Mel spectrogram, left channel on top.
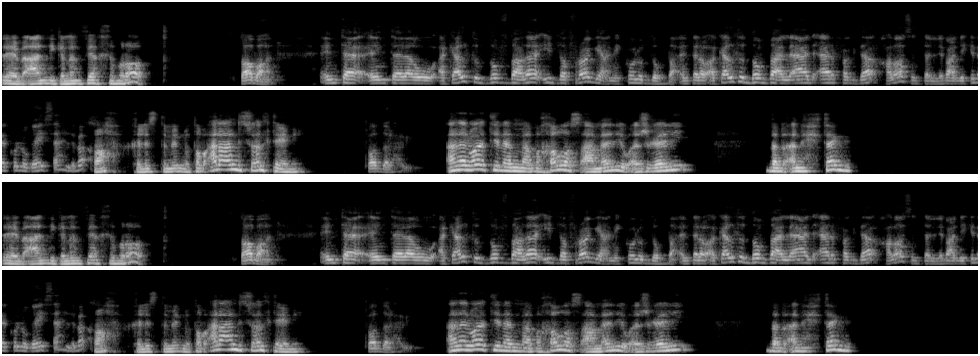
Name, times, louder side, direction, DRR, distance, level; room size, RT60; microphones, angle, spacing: voice 1, 0.0-1.4 10.7-12.8 14.2-16.7 17.4-18.2, left 3 dB, 80° left, 0.6 m, -18 dB
voice 2, 2.4-2.8 3.2-10.7 13.4-13.9, left 1 dB, 5° left, 0.6 m, -24 dB
3.0 x 2.9 x 2.6 m
head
